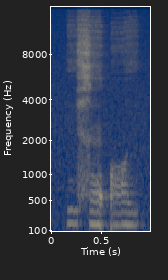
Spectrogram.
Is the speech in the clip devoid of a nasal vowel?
yes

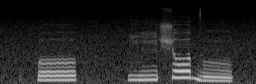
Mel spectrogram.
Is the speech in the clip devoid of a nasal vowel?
no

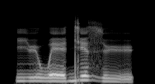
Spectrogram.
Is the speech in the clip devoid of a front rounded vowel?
no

